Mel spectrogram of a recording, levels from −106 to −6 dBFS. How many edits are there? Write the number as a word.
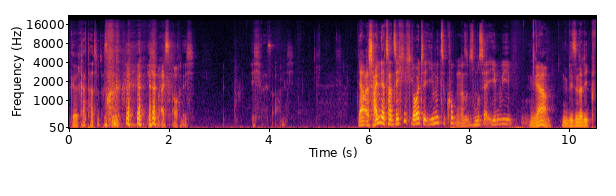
zero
